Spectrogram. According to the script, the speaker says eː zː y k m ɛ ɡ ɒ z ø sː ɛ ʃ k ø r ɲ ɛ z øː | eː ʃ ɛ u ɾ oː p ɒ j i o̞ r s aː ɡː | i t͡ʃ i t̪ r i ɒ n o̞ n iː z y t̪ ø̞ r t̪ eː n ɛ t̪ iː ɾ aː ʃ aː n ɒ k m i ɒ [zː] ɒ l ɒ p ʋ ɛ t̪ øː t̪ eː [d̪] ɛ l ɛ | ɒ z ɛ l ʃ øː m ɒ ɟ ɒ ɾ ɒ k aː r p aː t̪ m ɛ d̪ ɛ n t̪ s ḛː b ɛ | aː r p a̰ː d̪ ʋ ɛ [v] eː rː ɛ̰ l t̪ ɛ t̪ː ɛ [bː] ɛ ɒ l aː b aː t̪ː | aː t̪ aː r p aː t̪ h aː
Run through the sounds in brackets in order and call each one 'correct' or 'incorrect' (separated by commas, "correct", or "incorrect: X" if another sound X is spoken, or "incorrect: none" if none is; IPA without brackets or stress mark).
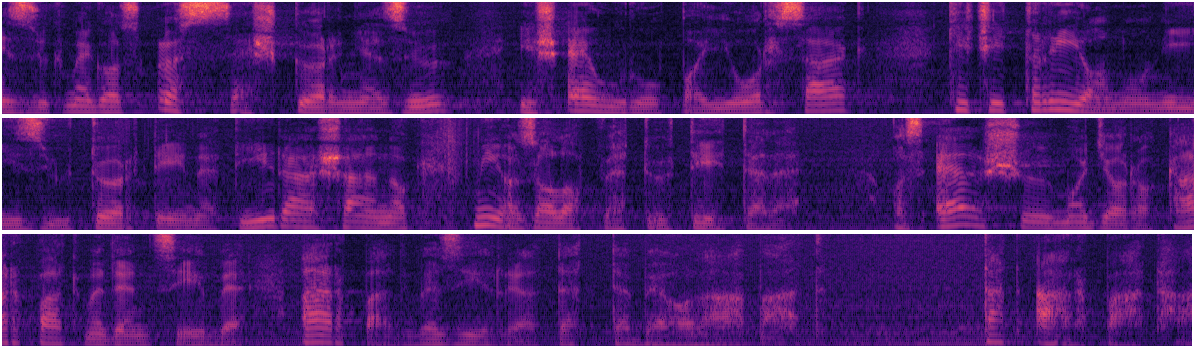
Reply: incorrect: z, incorrect: t̪, incorrect: z, incorrect: b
